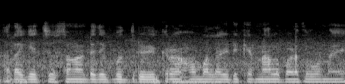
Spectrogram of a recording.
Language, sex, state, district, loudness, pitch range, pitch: Telugu, male, Andhra Pradesh, Chittoor, -17 LUFS, 115-120 Hz, 120 Hz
